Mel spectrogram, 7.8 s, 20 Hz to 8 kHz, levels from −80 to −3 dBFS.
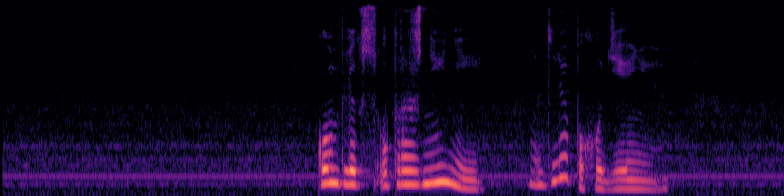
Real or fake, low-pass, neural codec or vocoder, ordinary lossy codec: real; 7.2 kHz; none; none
